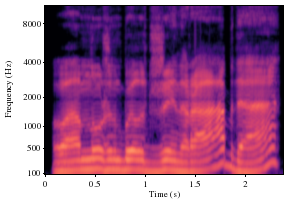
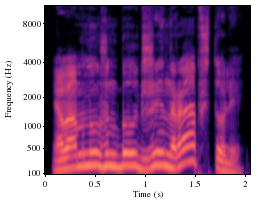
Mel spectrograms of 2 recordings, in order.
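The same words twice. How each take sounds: First: Slow ominous booming question; menacing giant. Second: Honestly puzzled question; sincerely surprised. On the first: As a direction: loom over the kids with threat. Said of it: "недобро переспросил Мурузух". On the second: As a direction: ask in genuine surprise. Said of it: "искренне удивился Фрундарок". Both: Acted.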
